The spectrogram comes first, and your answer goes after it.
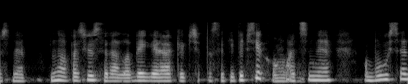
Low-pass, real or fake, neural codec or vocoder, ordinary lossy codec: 7.2 kHz; fake; codec, 16 kHz, 2 kbps, FreqCodec, smaller model; MP3, 48 kbps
